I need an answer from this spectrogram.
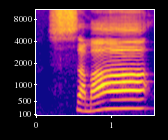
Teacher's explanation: सीन ज़बर सा, मीम खरी ज़बर मा, समा, मीम को खींचना है। सा मा नहीं करना, समा, मीम को खींचना है।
